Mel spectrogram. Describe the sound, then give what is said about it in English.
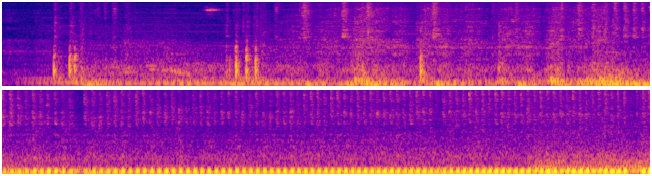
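The engine of a rickety old two-seat airplane flying over the Nevada desert sputters with a few clanks, then settles into a steady, loud, low droning hum that holds to the end. “Soon you're flying over the Nevada desert in a rickety old two seat airplane.”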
